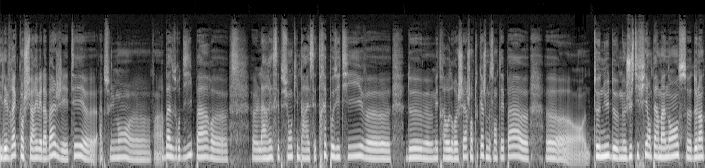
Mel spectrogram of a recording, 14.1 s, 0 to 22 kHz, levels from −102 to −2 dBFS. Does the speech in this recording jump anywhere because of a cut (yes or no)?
no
